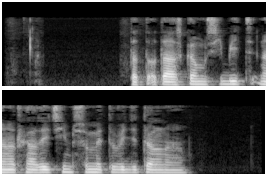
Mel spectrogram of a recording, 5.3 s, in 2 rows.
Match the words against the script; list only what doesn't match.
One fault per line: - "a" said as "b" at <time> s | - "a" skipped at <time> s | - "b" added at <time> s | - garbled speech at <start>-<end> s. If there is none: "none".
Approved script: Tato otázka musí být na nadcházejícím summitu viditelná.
none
